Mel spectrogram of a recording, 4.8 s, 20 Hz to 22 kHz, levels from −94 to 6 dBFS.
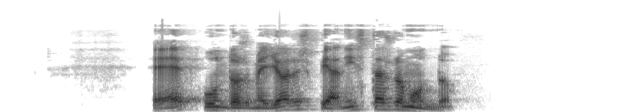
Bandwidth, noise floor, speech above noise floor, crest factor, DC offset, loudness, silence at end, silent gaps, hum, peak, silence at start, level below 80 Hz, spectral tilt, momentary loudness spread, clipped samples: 9.4 kHz; -61 dBFS; 45 dB; 18 dB; under 0.1%; -16 LUFS; 1.4 s; none; none; 0 dBFS; 1.15 s; -64 dBFS; -5 dB/octave; 8 LU; under 0.1%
